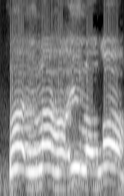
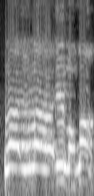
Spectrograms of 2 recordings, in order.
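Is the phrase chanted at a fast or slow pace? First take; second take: slow; fast. First: The phrase is said at a slower pace. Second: The phrase is said at a faster pace.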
